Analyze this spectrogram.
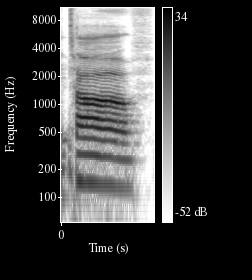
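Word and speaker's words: תו: And they they pronounce it with a V. They're going to get into it a little bit, but you see right here they say Tav.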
